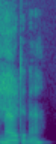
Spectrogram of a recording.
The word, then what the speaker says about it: Modena: I know, but I said Modena, like the Tone Loc song, Funky Cold Modena. – Oh. – Like, I pronounced it wrong. – Oh, yeah. – It's embarrassing. – It's Modena.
